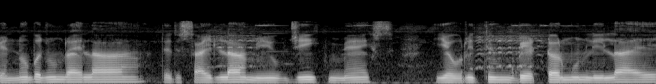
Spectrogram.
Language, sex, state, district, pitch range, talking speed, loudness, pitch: Marathi, male, Maharashtra, Gondia, 100-110 Hz, 110 wpm, -18 LUFS, 110 Hz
